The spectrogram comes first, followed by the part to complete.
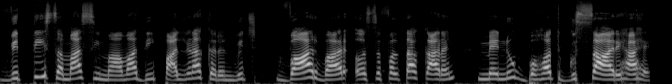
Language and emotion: Punjabi, angry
